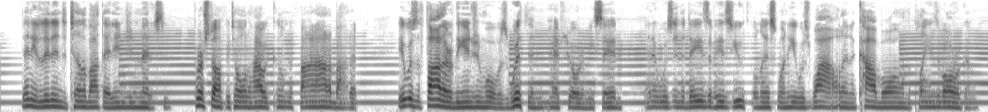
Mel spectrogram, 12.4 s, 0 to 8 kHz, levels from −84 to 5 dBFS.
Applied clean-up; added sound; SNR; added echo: neural mask model RNNoise.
